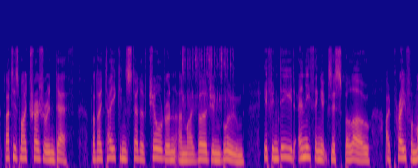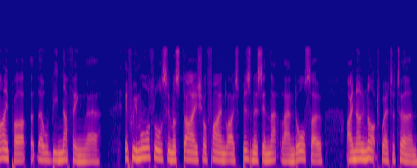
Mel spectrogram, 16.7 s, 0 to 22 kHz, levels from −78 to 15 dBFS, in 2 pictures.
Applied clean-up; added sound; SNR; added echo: neural mask model RNNoise.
